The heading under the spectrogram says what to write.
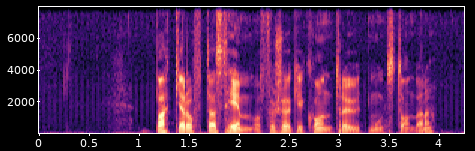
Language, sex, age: Swedish, male, 23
